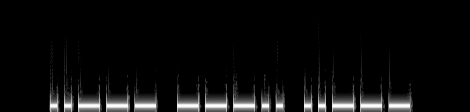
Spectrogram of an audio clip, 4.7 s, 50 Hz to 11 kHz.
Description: Morse code, heard as a keyed tone, about 17 wpm, 700 Hz. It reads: 282
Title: Numbers - 3-Digit 17wpm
